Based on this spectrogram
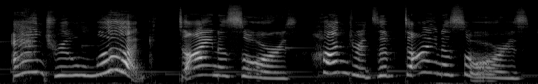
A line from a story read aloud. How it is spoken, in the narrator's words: she squealed with delight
